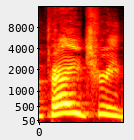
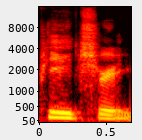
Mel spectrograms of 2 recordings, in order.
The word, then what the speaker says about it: petri: A petri dish.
